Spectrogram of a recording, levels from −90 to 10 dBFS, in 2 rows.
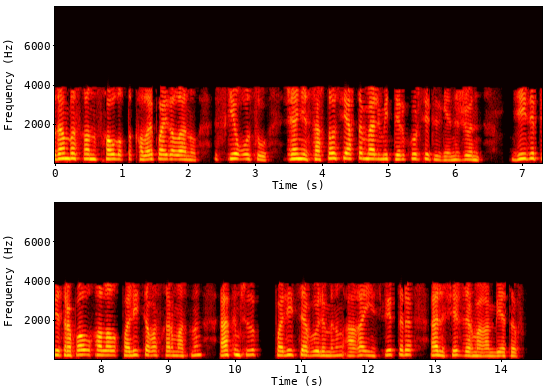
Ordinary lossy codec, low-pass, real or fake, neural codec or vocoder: AAC, 16 kbps; 7.2 kHz; fake; codec, 16 kHz, 8 kbps, FunCodec, trained on Chinese and English, 25 frames a second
